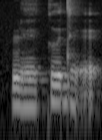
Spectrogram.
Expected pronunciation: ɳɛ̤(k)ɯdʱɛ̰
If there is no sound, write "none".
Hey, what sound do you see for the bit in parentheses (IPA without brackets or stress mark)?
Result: k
